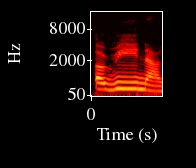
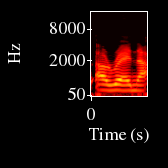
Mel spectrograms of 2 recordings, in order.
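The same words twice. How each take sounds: First: "arena" as "uh-REE-nuh"; long ee in "arena"; correct pronunciation. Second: "arena" as "uh-REN-uh", lower; short e in "arena", pitched down; wrong pronunciation. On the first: Teacher recapping after spelling it, correct pronunciation. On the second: Teacher contrasting with the right way, wrong pronunciation. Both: Shown as a demonstration. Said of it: "not arena".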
